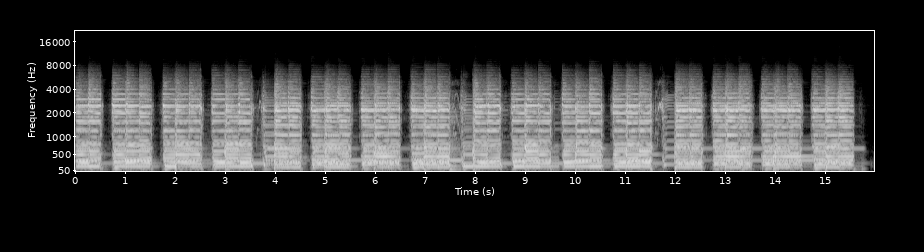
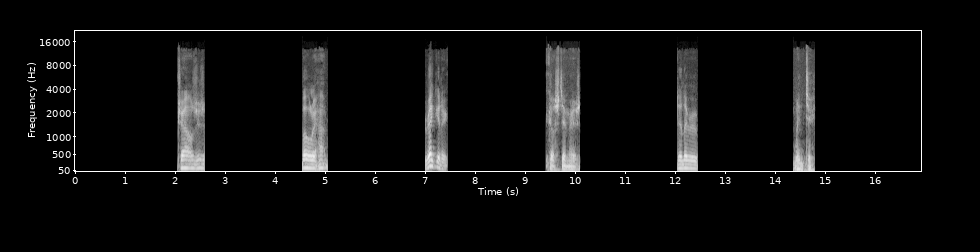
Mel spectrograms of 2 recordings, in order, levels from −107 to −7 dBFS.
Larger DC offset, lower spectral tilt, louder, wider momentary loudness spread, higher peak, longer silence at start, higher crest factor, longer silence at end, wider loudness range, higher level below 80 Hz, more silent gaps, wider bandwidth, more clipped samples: neither; about the same, -6.5 dB/octave vs -5.5 dB/octave; about the same, -22 LUFS vs -22 LUFS; second, 6 LU vs 15 LU; about the same, -8 dBFS vs -6 dBFS; second, 0 s vs 2.05 s; second, 16 dB vs 22 dB; second, 0.25 s vs 2.15 s; second, 1 LU vs 5 LU; second, -60 dBFS vs -44 dBFS; second, none vs 2.58-4.53 s, 5.05-6.99 s, 7.44-9.40 s, 10.10-12.03 s, 12.44-14.35 s; second, 7.4 kHz vs 15 kHz; neither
